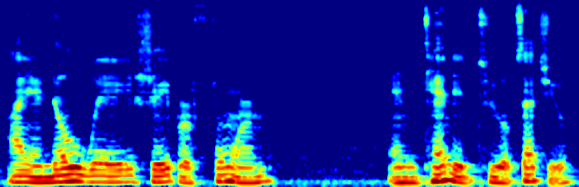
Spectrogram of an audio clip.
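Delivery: slow, measured, every word placed; slow deliberate assurance. Shown as a demonstration. To an angry person, slow and measured. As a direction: calmly take the heat out of it. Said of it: "I like to often say".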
